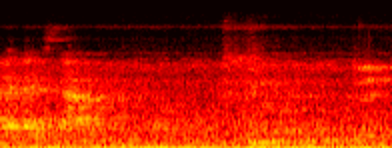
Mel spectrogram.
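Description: A woman speaking into a microphone over a hall's PA system, with a steady low electrical hum underneath.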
